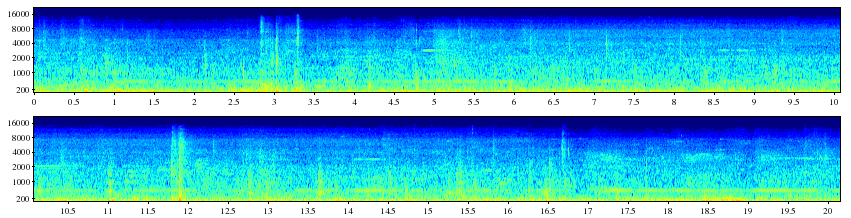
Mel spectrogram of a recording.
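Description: Airport terminal hall ambience: a steady low rumble of building and crowd noise with indistinct voices, a faint intermittent tone, and a few sharp clicks or knocks.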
